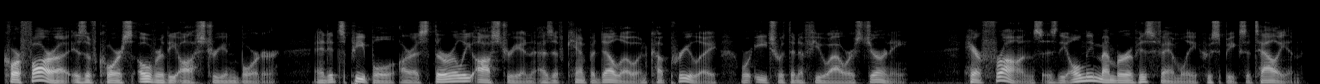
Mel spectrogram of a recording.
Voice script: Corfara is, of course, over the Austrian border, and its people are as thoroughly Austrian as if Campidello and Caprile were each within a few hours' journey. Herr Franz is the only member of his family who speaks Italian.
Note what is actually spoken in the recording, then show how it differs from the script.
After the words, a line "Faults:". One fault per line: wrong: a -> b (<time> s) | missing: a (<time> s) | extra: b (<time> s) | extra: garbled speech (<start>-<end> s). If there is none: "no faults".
Corfara is, of course, over the Austrian border, and its people are as thoroughly Austrian as if Campidello and Caprile were each within a few hours' journey. Herr Franz is the only member of his family who speaks Italian.
Faults:
no faults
